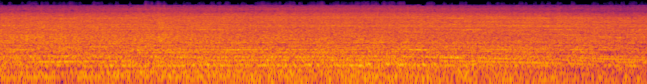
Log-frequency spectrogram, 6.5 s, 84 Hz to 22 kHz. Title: CX9 rear differential, strange noise.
